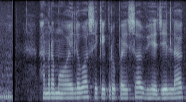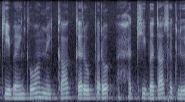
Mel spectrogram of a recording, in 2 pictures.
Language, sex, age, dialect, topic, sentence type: Magahi, male, 51-55, Central/Standard, banking, question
